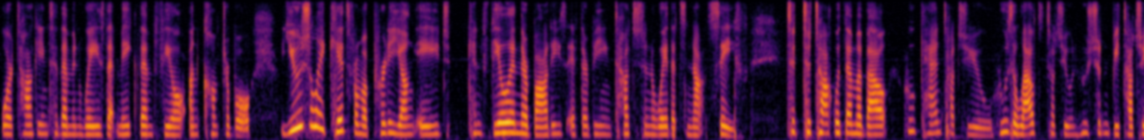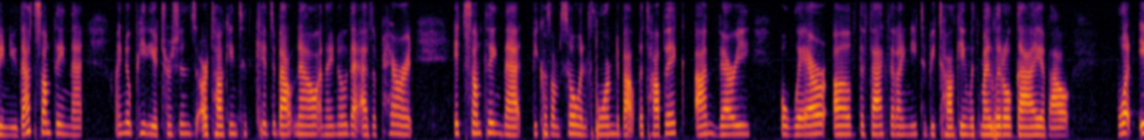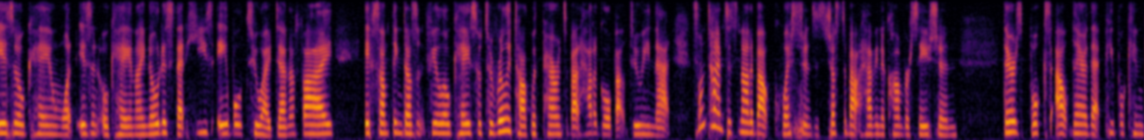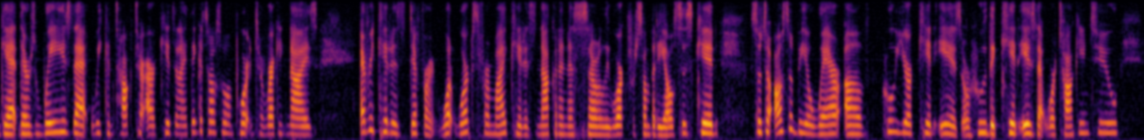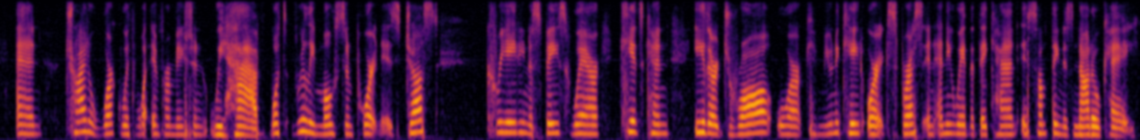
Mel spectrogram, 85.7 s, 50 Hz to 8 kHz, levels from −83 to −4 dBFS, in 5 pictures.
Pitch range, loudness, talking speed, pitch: 180-205 Hz, -24 LUFS, 170 wpm, 190 Hz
